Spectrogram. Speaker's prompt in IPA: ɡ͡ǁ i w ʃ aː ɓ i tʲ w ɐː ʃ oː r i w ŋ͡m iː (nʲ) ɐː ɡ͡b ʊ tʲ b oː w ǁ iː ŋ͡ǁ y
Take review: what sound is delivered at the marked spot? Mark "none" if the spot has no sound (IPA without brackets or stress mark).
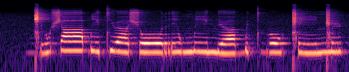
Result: nʲ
